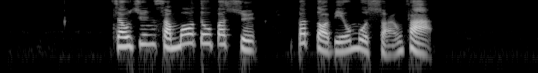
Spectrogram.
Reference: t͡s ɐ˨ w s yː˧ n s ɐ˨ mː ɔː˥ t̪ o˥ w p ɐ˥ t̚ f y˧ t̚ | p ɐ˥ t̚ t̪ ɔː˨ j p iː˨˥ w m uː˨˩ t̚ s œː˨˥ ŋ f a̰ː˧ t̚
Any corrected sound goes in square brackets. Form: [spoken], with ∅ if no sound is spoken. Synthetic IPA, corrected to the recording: t͡s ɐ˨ w s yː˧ n s ɐ˨ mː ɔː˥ t̪ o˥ w p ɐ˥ t̚ [s] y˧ t̚ | p ɐ˥ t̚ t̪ ɔː˨ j p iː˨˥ w m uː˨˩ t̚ s œː˨˥ ŋ f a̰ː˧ t̚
